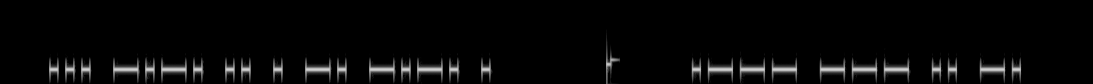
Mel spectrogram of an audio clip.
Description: Morse code, heard as a keyed tone, about 15 wpm, 700 Hz. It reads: SCIENCE JOIN
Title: Sentences from Top 1400 Words - New Word Drill Alt - 15wpm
